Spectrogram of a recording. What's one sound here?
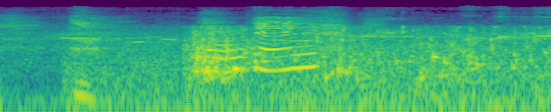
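A young woman cries out in surprise.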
